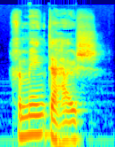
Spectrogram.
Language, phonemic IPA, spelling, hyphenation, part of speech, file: Dutch, /ɣəˈmeːn.təˌɦœy̯s/, gemeentehuis, ge‧meen‧te‧huis, noun, Nl-gemeentehuis.ogg
- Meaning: town hall, government building of a (usually non-urban) municipality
